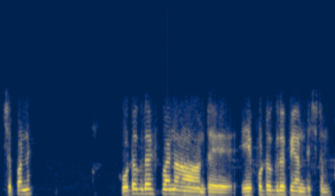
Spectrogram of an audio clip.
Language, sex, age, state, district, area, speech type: Telugu, male, 18-30, Telangana, Nirmal, rural, conversation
